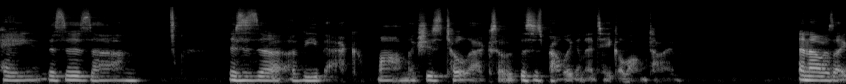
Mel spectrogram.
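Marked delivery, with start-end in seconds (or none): 0.0-6.8 put-on whisper, lower pitch. Retelling a nurse's remark overheard during labor: imitating a whisper. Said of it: "I hear her whisper".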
